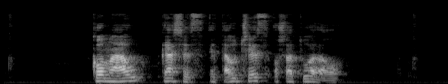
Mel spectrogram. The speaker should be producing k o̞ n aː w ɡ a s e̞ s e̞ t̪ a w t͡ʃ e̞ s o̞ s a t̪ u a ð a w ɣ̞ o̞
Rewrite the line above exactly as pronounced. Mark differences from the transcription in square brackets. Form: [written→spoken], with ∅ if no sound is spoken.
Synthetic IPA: k o̞ [n→m] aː w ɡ a s e̞ s e̞ t̪ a w t͡ʃ e̞ s o̞ s a t̪ u a ð a [w→∅] ɣ̞ o̞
